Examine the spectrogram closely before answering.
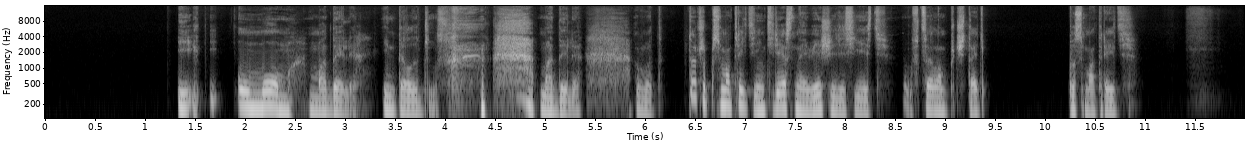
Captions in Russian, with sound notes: и умом модели Intelligence модели. [смех][тяжело вздыхает] Вот тоже посмотрите, интересные вещи здесь есть в целом почитать, посмотреть,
